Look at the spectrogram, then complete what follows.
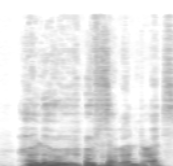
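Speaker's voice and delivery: huge, angry growling voice. Showing how Pinhead sounds in the movies, unlike the book, do an angry, masculine Pinhead voice. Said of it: "the most grrr, angry, masculine voice".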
